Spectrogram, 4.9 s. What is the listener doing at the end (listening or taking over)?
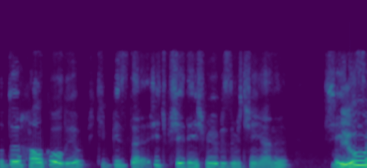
taking over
